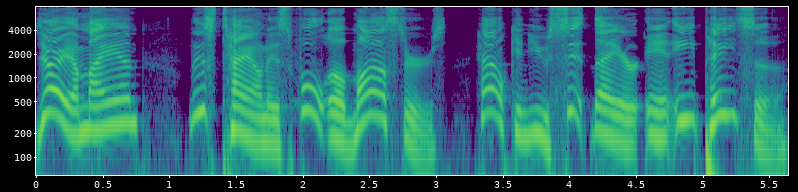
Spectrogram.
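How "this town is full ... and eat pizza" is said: hammy, comically bad acting, high and swooping. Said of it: "What in the fuck is that voice".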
